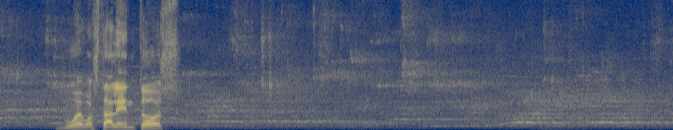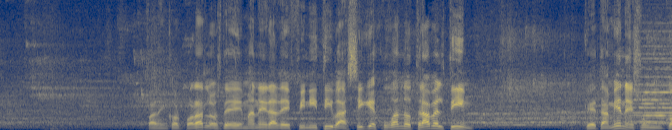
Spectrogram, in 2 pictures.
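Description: A basketball bounces on a wooden court indoors.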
